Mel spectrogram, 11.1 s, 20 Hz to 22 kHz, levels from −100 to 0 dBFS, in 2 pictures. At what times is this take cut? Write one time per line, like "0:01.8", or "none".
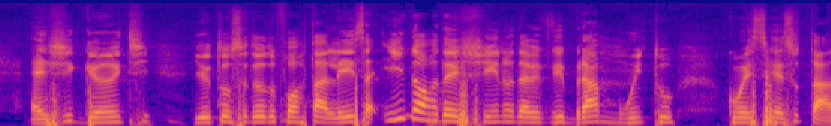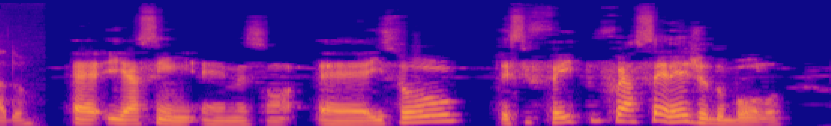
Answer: none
